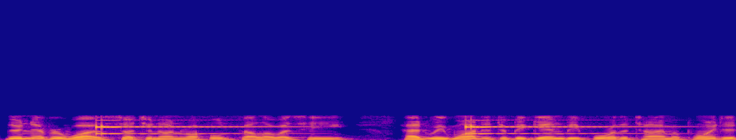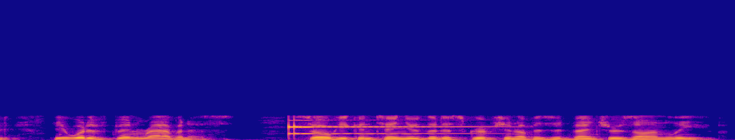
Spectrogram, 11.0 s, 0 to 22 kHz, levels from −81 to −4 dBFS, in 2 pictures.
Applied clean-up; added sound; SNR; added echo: none; Keyboard (musical); 4 dB; none.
